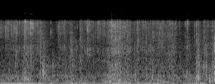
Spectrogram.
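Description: Plastic mailer packaging crinkling and rustling as it is pulled off a cardboard box.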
